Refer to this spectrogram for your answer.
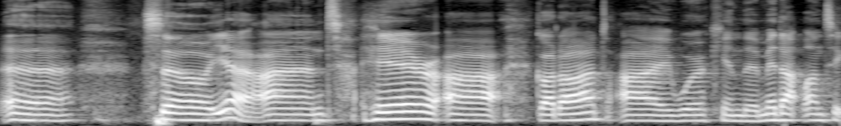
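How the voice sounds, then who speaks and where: A woman with a Manchester accent speaks at a very deep, low pitch, her intonation fairly even. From northern England, Manchester. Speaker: lunar geologist. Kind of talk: panel discussion.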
